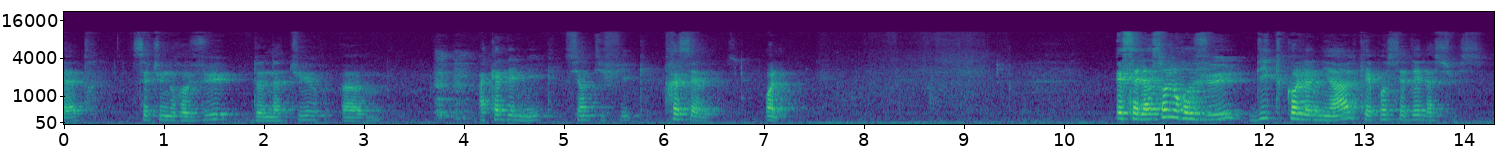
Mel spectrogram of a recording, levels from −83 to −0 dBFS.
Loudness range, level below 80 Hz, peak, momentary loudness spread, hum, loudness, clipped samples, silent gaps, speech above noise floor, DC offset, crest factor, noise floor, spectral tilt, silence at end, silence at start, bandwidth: 13 LU; -52 dBFS; -2 dBFS; 25 LU; none; -24 LUFS; under 0.1%; none; 23 dB; under 0.1%; 26 dB; -48 dBFS; -4 dB/octave; 0 s; 0 s; 11 kHz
